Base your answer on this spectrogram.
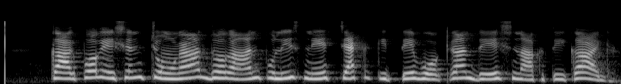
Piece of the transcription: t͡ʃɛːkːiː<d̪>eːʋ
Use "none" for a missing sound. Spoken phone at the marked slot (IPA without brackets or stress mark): t̪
